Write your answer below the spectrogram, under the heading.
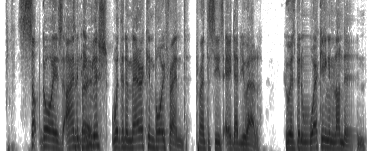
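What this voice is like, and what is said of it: Put-on English accent. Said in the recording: “I'm going to read this in an English accent because it's an English girl.”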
